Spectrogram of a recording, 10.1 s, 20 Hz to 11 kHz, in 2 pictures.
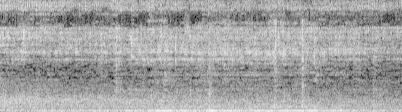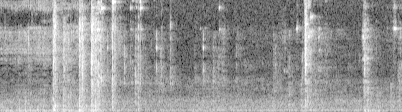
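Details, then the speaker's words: Mill Brook Railroad, car 101: soft rolling rumble, then sharp metallic clunks and bangs as both front-truck wheels drop off the rail; derailment. "That's the sound of a car going off. That's the sound of the 101 going off. Both wheels, front truck."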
